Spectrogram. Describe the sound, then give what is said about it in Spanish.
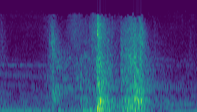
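A rubbish bag dropped into a bin outside a house: a few soft, dull thumps and rustles at a fairly low level. “Ya fuera de la vivienda deposita la bolsa en el cubo.”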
